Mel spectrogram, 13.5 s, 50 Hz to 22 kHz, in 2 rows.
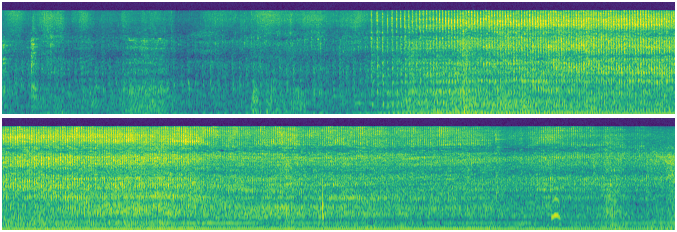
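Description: Swaraj 855 tractor's three-cylinder diesel engine hauling a loaded trolley. It is fainter at first, then about four seconds in it grows louder and runs steadily under load.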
